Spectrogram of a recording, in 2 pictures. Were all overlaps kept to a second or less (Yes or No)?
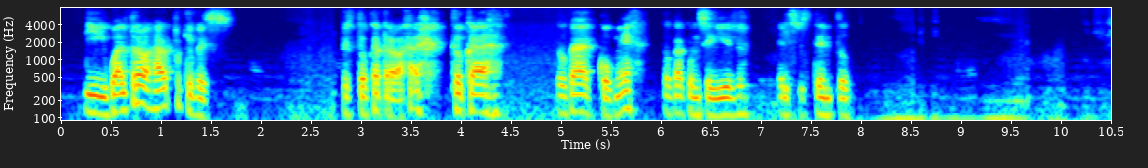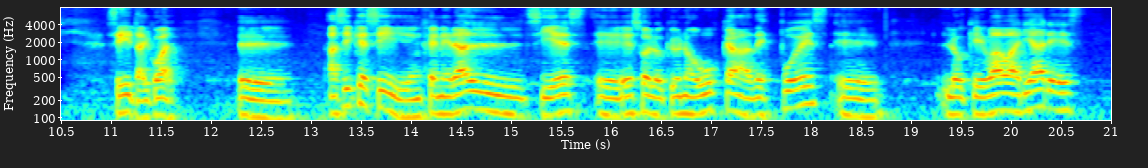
Yes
